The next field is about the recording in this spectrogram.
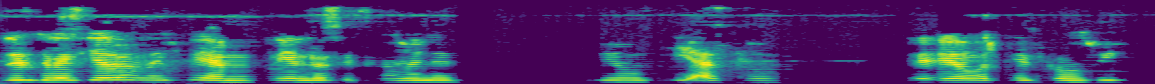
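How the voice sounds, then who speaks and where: A woman's voice: mid-range voice, flat delivery, unhurried, dry recording. Rambling Mexican woman, slangy chat. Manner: rambling, full of fillers and slang. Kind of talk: casual chat. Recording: dull lo-fi with faint music behind.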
